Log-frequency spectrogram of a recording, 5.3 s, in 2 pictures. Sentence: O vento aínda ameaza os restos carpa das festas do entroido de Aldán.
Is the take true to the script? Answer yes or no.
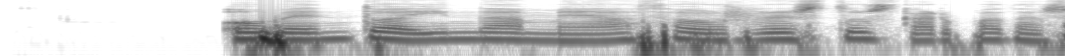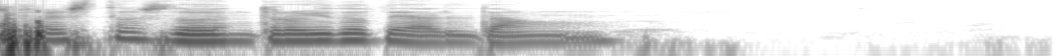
yes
